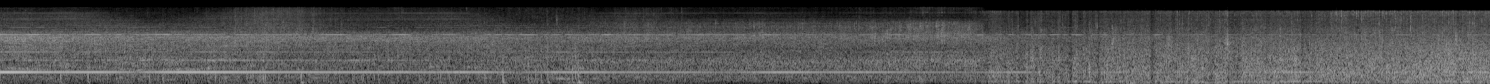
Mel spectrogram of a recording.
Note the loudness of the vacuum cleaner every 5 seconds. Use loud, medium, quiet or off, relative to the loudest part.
loud, medium, medium.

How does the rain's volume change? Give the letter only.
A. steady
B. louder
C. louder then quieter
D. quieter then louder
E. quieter
B.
